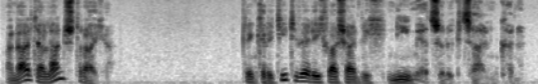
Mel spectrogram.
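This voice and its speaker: Radio play role: proud, fussy old coachman, very husky low voice, hugely animated intonation. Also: normal speed, exaggerated voice. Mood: bewildered. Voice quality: husky, breathy. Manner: musing, fussy, incredulous. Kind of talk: absurdist radio play acting.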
